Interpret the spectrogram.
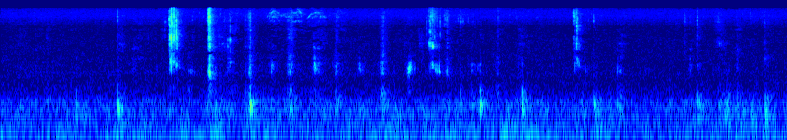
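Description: Faint chewing and mouth sounds of someone eating close to the microphone: soft, irregular clicks and smacks scattered through, with no steady rhythm.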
